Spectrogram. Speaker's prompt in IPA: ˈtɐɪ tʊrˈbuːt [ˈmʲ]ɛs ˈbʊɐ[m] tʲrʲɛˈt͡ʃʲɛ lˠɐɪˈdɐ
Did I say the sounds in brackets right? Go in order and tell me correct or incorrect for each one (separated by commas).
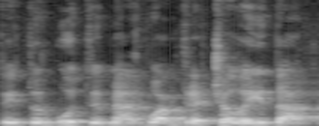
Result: correct, correct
